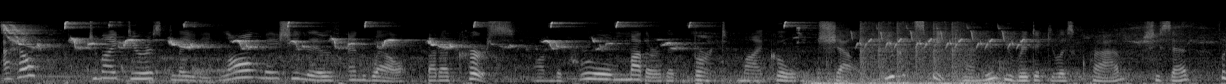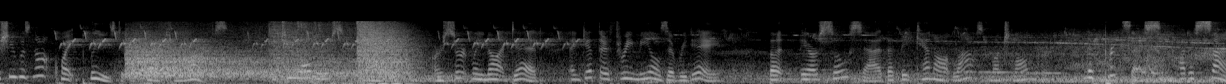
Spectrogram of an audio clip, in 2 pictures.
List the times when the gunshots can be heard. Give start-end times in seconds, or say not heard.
8.0-10.1, 13.5-16.4.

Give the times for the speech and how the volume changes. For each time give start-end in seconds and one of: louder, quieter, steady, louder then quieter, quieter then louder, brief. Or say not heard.
0.0-24.4 steady.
